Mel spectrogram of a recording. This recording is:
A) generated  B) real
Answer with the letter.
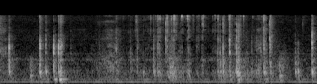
B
